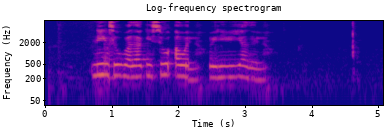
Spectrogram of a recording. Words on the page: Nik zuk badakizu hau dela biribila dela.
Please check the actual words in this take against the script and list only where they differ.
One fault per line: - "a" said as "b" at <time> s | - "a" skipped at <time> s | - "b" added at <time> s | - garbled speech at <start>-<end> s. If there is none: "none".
none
